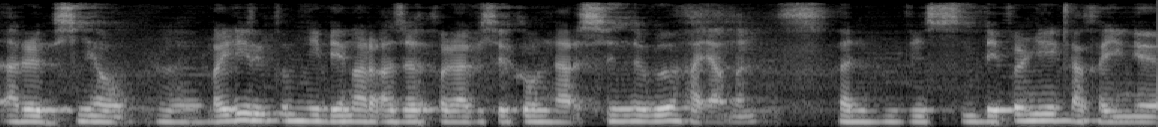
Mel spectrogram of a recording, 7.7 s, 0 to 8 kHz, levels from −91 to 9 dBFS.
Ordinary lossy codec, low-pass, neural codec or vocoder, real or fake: none; 7.2 kHz; autoencoder, 48 kHz, 32 numbers a frame, DAC-VAE, trained on Japanese speech; fake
